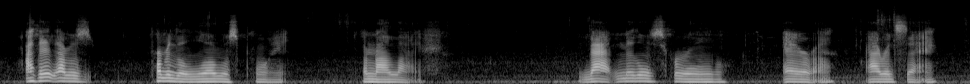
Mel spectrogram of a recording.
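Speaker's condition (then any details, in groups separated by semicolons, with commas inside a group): Spinal muscular atrophy type two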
